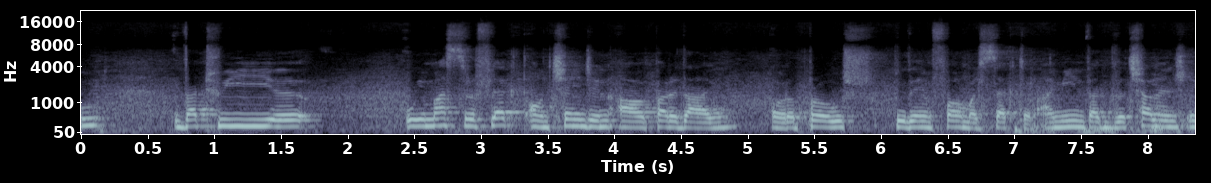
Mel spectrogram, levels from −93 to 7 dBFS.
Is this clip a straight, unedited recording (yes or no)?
yes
